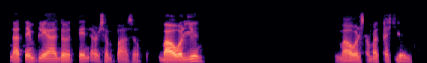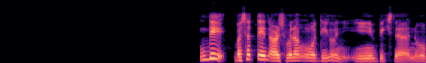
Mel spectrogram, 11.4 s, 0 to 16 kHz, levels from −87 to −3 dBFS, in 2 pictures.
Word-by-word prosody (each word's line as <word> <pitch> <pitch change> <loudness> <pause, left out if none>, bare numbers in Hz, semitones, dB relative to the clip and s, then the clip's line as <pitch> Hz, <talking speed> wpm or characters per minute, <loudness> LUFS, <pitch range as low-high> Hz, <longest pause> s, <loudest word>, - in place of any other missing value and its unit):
Lahat 105 +1 -3
ng 110 0 -3
empleyado 100 +1 -3
10 95 - -5
hours - - -9
ang - - -12
pasok, - - -11 0.2
bawal 100 +2 +5
yun. 140 +3 -4 1.8
Bawal - - -3
sa - - -12
batas - - -8
yun. 65 - -9 2.9
Hindi, 285 - +5
basta 180 +8 +3
10 235 -3 +6
hours 165 -1 +5
walang 175 +1 +2
OT 165 -2 -1
yun. 155 -3 -4
Yun 145 +1 -4
yung 150 - -10
fix 140 -3 -4
na 120 -3 -1
ano 120 +7 -6
140 Hz, 130 wpm, -23 LUFS, 105-170 Hz, 2.9 s, 10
